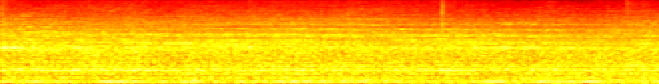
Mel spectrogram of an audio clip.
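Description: Double-stack intermodal freight cars rolling past close by: a steady rumble and hiss of steel wheels on the rails, with a couple of faint clicks.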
